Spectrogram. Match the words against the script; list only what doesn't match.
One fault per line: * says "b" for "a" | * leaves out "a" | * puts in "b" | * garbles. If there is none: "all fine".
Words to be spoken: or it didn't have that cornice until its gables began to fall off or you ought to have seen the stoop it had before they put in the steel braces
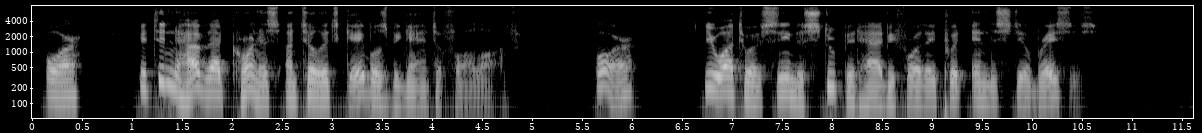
all fine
